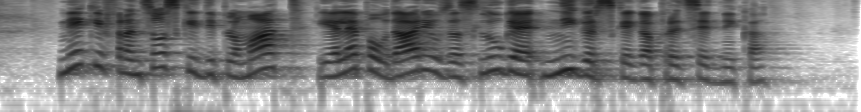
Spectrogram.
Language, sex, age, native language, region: Slovenian, female, 50-59, Slovenian, Carinthia region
